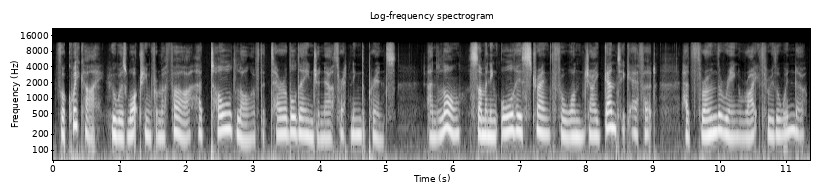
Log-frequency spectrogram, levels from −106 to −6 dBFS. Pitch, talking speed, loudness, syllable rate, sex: 200 Hz, 190 wpm, -21 LUFS, 5.2 syllables/s, female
